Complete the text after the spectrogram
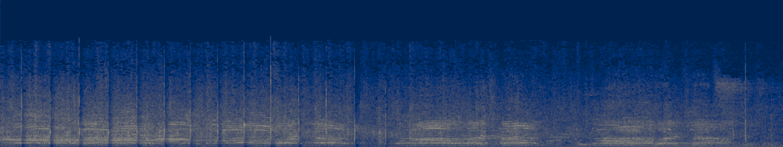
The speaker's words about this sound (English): So there's a nice loud cheer and a round of applause and throw a few takbirs in if you like.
